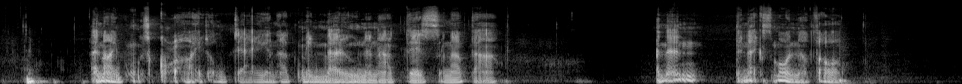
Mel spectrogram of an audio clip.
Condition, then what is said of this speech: Laryngectomy. I can laugh, but obviously nothing comes out.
